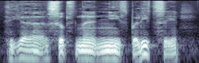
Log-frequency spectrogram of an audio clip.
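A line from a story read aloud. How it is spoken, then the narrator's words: Embarrassed mutter. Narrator (Russian): покраснев, пробормотал Фандорин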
